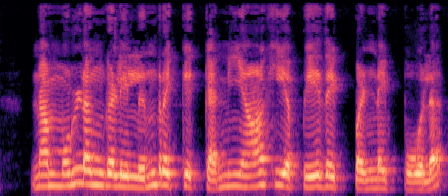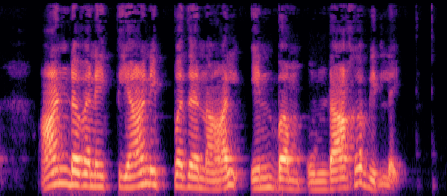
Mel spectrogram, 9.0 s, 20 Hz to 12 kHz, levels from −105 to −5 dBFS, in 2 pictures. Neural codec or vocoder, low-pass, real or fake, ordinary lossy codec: none; 10.8 kHz; real; Opus, 64 kbps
